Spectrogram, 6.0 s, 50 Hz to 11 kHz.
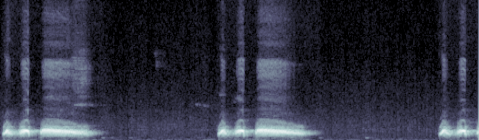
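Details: Owner's spotted dove (tekukur) calling vigorously to lure other doves to join in: low, soft coos, two quick clipped notes leading into a long wavering hoot, phrases spaced about 2.7 seconds apart, a third beginning at the end.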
